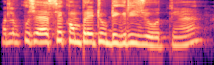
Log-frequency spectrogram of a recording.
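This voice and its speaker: A woman's voice: on the high side, fast, warm tone. Woman teaching grammar. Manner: explains patiently, asks and answers her own questions. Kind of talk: exam-prep grammar lesson.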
